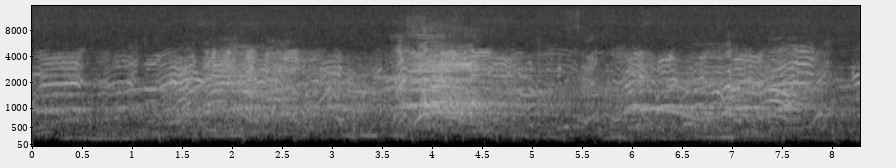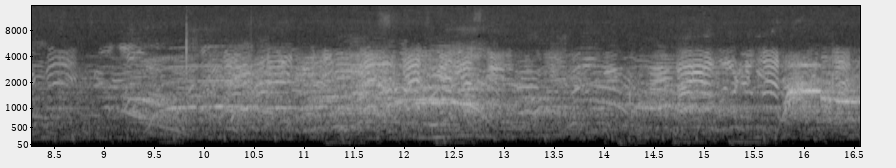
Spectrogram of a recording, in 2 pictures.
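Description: Young players shout and call to each other across an open field in the distance.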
